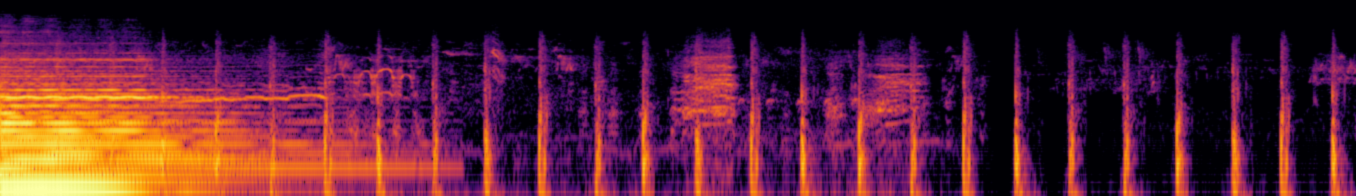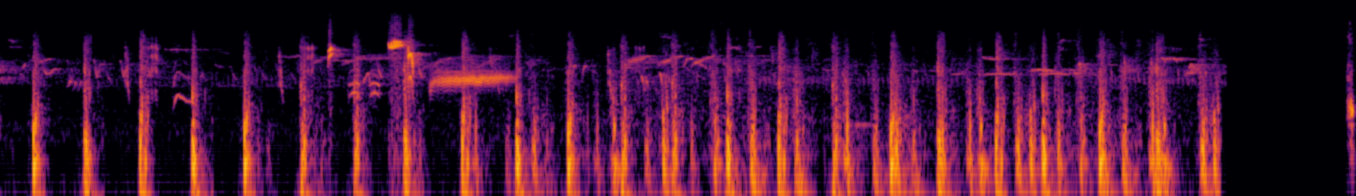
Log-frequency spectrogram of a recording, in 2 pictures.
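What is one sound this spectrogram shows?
Quick footsteps run steadily over dirt and grass.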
